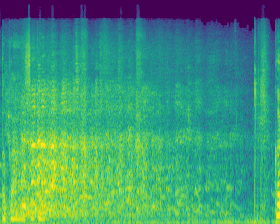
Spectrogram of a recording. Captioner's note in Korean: 청중 웃음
